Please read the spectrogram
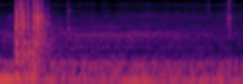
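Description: A brief clatter of small objects being handled, a quick rattle of clicks lasting about a quarter of a second near the start, then faint room noise.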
